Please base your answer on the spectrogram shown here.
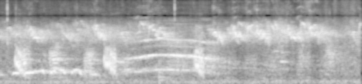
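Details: Chicken vocalising: short clucks, then a long rising and falling drawn-out call, followed by more clucking and squawks over busy background noise.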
